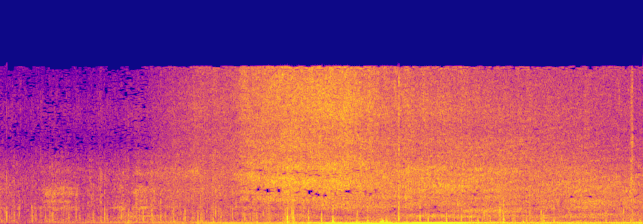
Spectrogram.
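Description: A motor vehicle's engine hum that builds, peaks in the middle with a rushing hiss, and eases off, with footsteps on a wet dirt trail.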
